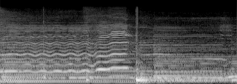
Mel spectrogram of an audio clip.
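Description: A woman singing a solo into a microphone, holding one note with a wide vibrato for over a second before breaking off, over a steady instrumental accompaniment. A sharp tap comes about a second and a half in.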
